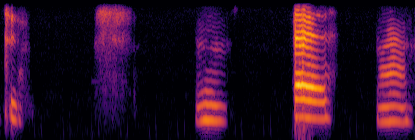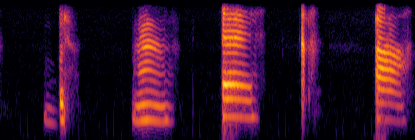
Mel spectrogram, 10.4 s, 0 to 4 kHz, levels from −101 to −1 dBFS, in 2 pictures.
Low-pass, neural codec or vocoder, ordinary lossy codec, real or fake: 3.6 kHz; none; none; real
